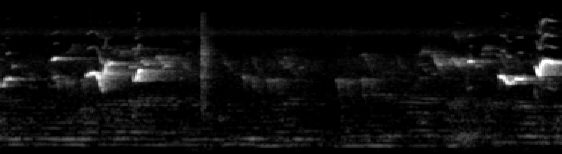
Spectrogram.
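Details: Golden-fronted leafbird kept in an aviary, giving short clear whistled phrases that slur up and down, in two bursts separated by quiet, over a steady low hum.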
